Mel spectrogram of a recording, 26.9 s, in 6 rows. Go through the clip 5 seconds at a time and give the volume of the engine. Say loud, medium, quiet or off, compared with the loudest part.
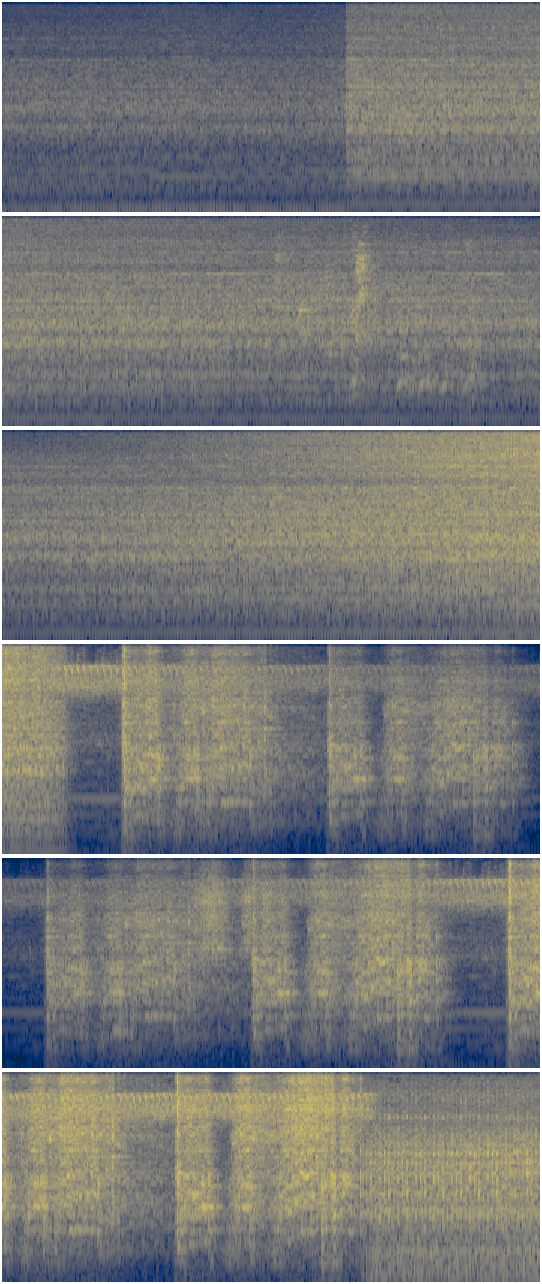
quiet, quiet, medium, medium, loud, loud.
